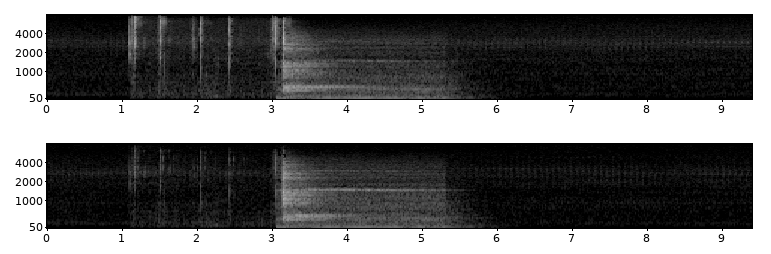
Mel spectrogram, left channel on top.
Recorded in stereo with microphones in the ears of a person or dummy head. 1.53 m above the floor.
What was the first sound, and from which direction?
Crushing, 60° left (ahead or behind).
